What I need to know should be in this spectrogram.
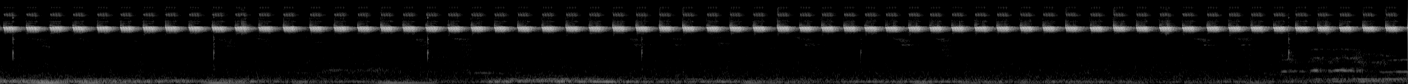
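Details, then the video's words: Cricket chirping, used as a master recording to teach songbirds and also to repel rats: loud, shrill pulsed chirps repeated about twice a second in a very regular rhythm, with faint low murmuring in the background. "suara jangkrik"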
